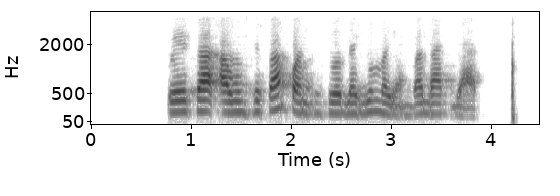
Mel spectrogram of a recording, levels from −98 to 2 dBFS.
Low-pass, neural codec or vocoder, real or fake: 3.6 kHz; codec, 16 kHz, 4 kbps, FunCodec, trained on LibriTTS, 50 frames a second; fake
